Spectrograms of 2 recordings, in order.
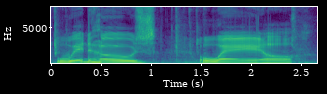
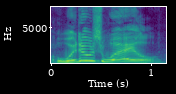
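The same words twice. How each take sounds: First: It is said in a calm, plain way. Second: It is said loudly and fiercely, like an exclamation.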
